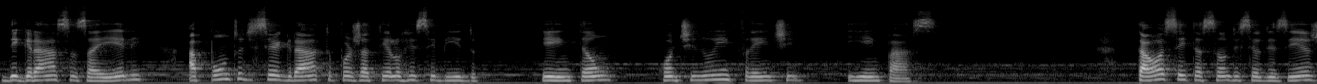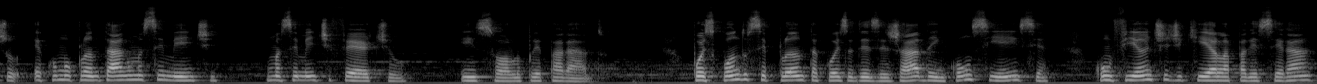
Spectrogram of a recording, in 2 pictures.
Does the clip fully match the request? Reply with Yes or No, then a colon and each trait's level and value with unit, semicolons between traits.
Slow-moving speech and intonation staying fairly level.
Yes: slow, 115 wpm; narrow, 2.2 semitones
